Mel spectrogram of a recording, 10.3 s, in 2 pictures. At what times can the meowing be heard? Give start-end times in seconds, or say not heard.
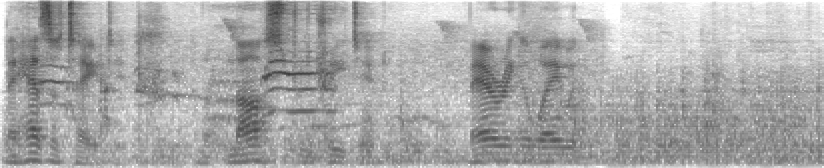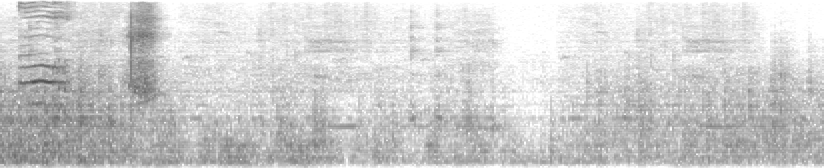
0.1-2.3, 5.2-6.2.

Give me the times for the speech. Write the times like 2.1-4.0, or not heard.
0.0-3.6.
